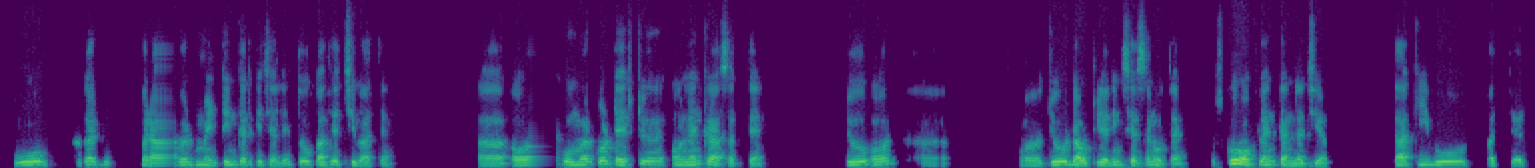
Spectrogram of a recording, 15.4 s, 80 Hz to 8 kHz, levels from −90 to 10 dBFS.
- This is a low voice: Yes, low, 125 Hz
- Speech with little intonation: Yes, narrow, 1.9 semitones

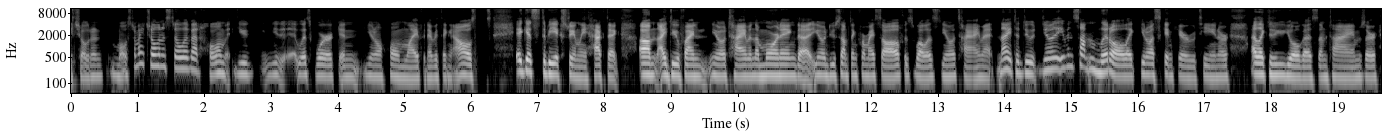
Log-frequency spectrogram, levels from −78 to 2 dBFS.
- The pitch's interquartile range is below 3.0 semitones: No, average, 3.3 semitones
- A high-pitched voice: No, medium, 160 Hz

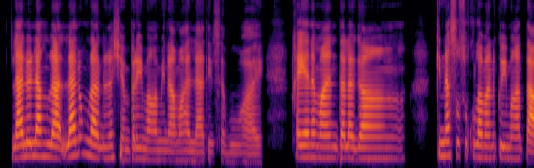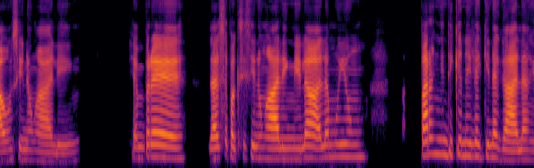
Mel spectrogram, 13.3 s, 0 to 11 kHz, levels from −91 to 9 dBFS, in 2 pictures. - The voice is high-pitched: Yes, high, 215 Hz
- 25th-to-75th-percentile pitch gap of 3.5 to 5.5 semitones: Yes, average, 3.9 semitones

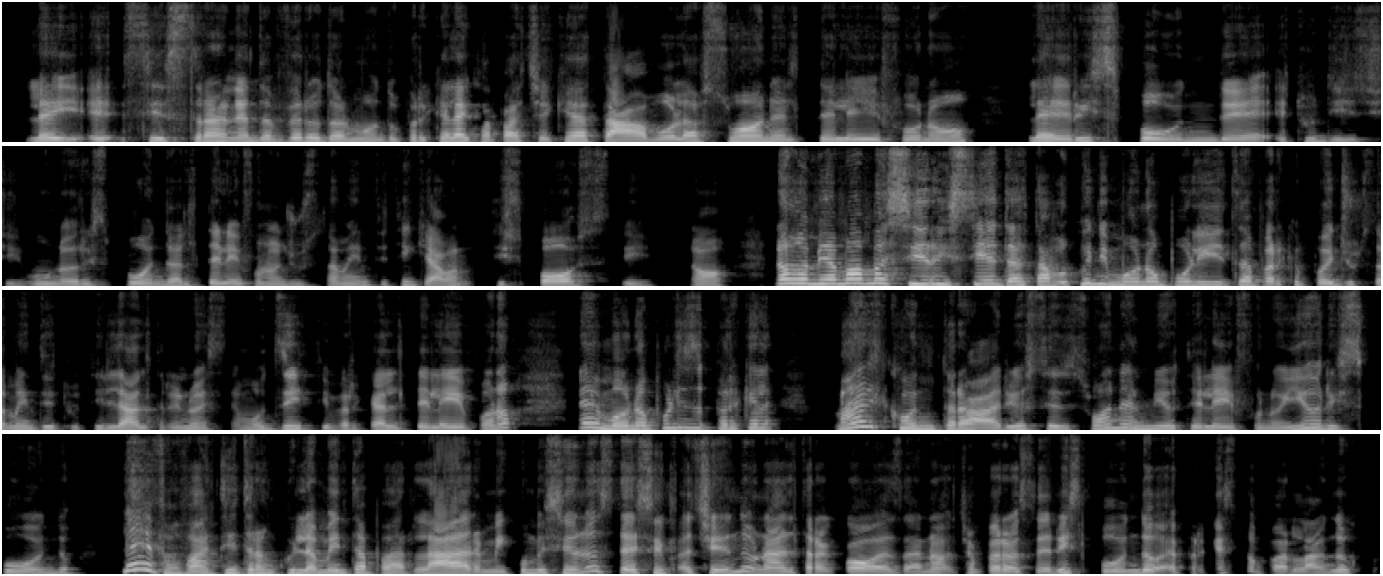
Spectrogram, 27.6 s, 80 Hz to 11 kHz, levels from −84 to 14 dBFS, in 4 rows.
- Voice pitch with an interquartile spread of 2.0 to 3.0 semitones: No, average, 3.8 semitones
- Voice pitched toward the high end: Yes, high, 200 Hz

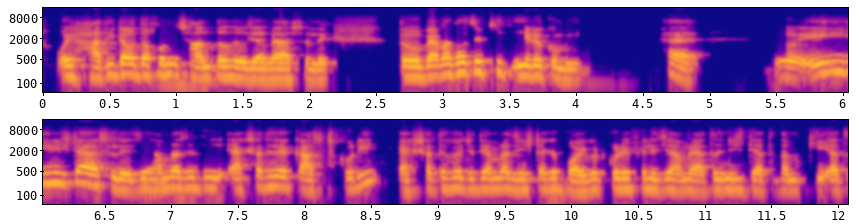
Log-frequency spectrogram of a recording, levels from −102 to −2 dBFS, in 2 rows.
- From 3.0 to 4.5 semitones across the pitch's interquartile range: Yes, average, 3.3 semitones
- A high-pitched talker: No, medium, 155 Hz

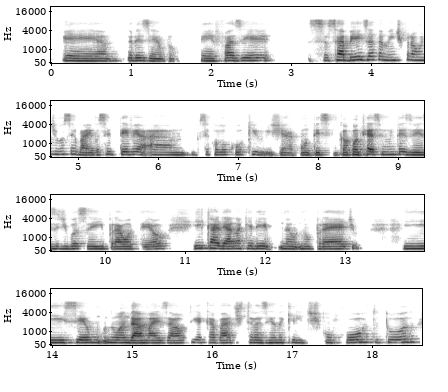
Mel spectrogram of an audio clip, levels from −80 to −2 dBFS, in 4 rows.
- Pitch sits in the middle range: Yes, medium, 180 Hz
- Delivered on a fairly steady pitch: Yes, narrow, 2.0 semitones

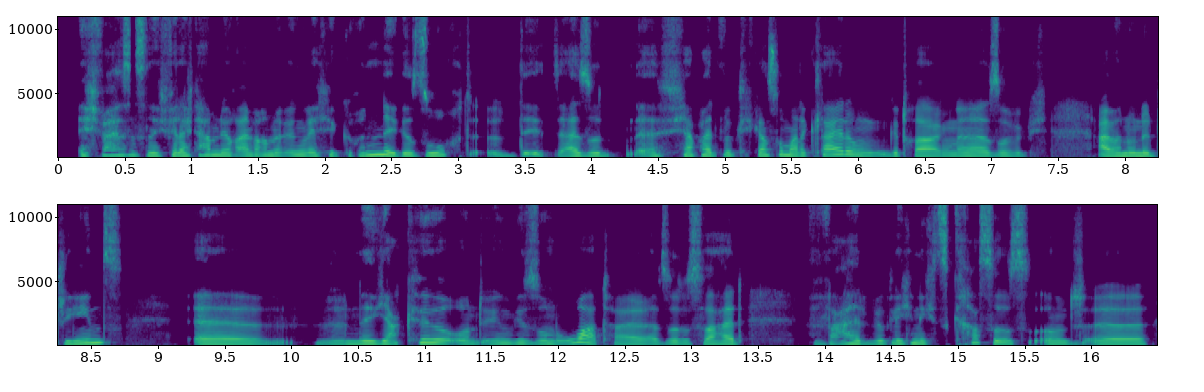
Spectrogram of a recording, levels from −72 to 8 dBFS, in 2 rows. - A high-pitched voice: Yes, high, 205 Hz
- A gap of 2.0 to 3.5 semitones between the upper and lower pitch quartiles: Yes, average, 3.1 semitones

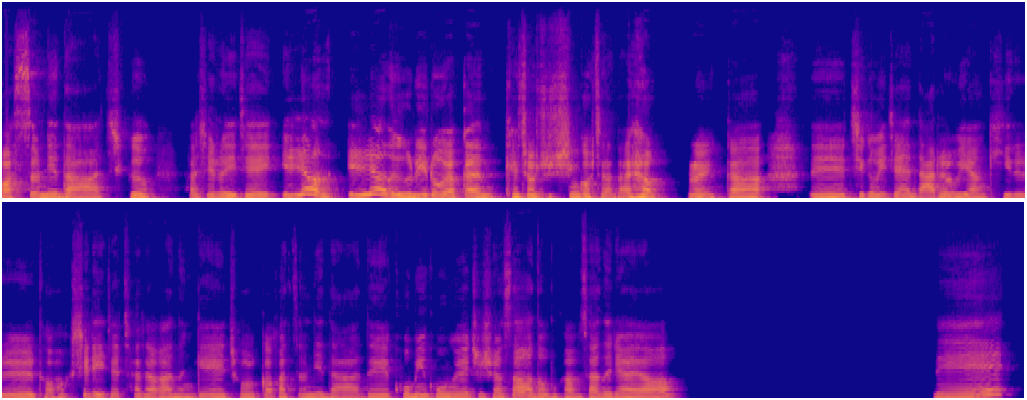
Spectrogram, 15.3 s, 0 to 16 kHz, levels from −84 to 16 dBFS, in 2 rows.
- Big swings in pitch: No, average, 4.6 semitones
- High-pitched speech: Yes, high, 205 Hz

